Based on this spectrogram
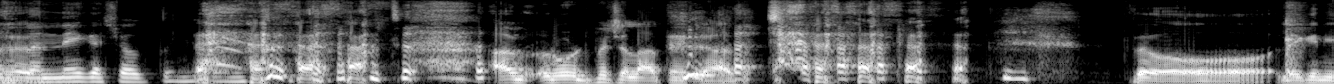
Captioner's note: laughs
